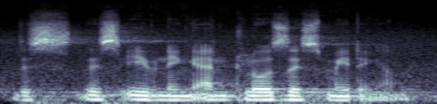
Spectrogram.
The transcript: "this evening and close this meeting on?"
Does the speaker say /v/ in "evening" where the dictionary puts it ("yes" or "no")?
yes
